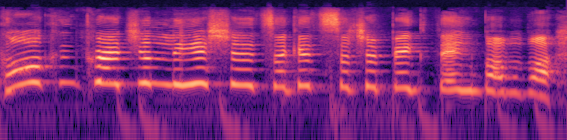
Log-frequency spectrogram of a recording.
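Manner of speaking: high, sing-song congratulations; imitating gushing well-wishers. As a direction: gush like a delighted well-wisher. Acting out excited well-wishers.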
